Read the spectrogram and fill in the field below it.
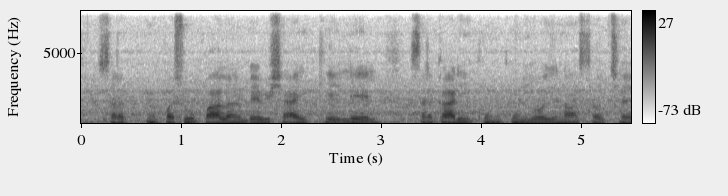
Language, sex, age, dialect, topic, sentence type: Maithili, male, 25-30, Eastern / Thethi, agriculture, question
